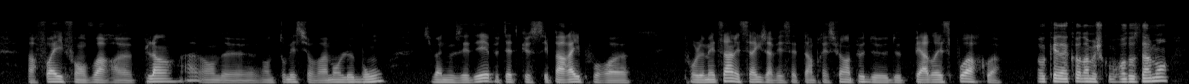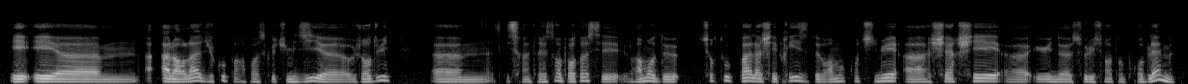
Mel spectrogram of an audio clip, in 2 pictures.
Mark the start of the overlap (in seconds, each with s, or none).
none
